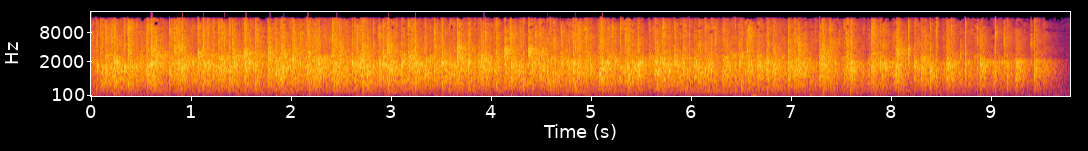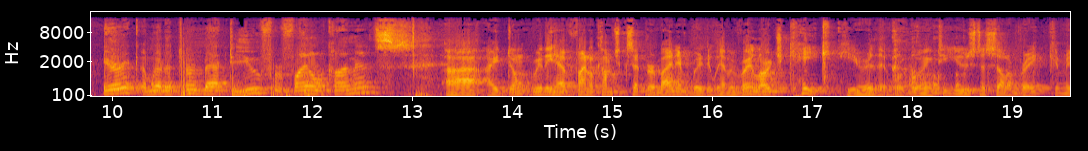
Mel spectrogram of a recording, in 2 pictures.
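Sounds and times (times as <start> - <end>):
round of applause: 0.0 - 9.8
speech: 9.9 - 19.5
laughter: 17.8 - 19.0.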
